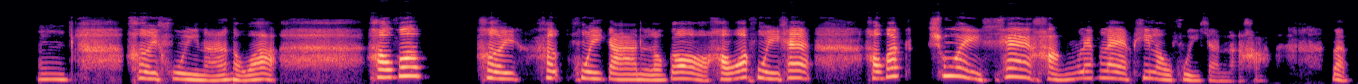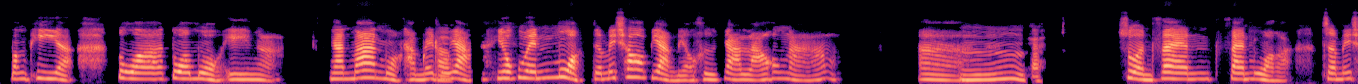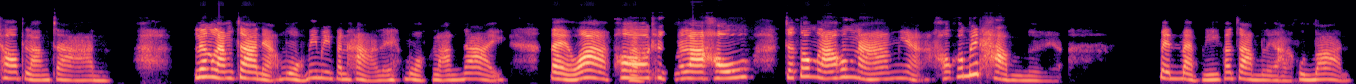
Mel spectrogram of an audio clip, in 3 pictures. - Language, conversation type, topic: Thai, unstructured, คุณรู้สึกอย่างไรเมื่อคนในบ้านไม่ช่วยทำงานบ้าน?
- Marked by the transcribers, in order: none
